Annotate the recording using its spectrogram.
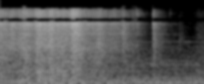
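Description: Small plastic numbered draw tokens rattling and clattering together as they are mixed by hand before one is picked out; the dense rattle dies away about a second and a half in.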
